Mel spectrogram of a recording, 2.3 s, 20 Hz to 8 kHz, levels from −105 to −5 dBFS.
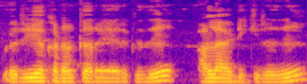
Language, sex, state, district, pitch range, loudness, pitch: Tamil, male, Tamil Nadu, Kanyakumari, 125-135 Hz, -17 LUFS, 125 Hz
